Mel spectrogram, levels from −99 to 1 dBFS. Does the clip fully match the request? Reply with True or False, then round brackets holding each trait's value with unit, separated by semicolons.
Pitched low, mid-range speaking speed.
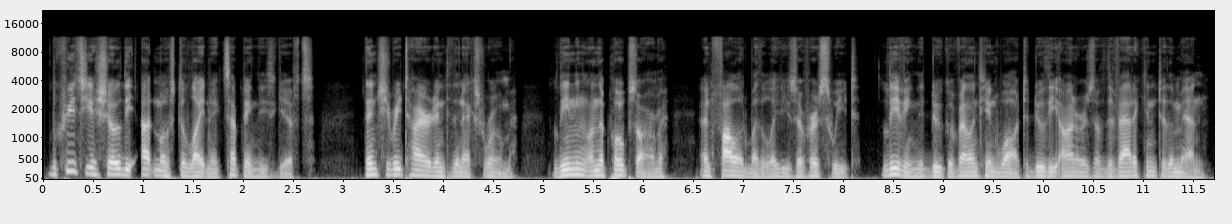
False (100 Hz; 225 wpm)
